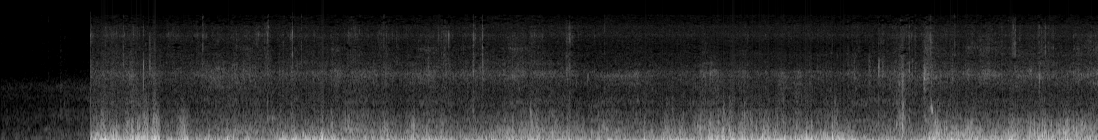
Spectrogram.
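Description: Wind buffeting the microphone of a camera on a moving bicycle: a loud, steady low rumble that starts abruptly about a second in, after near silence.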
